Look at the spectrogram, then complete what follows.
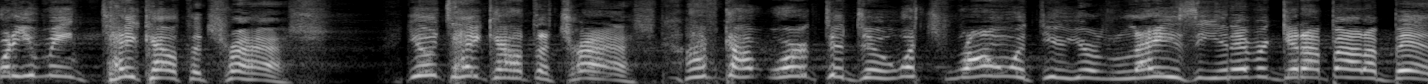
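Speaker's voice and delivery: put-on furious, impatient snap, very high and loud. Telling of a husband snapping back when his wife says take out the trash, imitating an angry retort. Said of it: "He's angry. He's impatient".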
